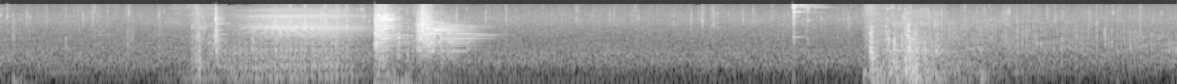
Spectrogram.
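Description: A game character attacks with magical whooshes and bursts.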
